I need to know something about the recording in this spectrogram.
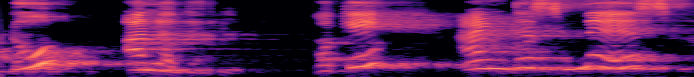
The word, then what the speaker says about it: gneiss: Okay, how do you pronounce it? Gneiss.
